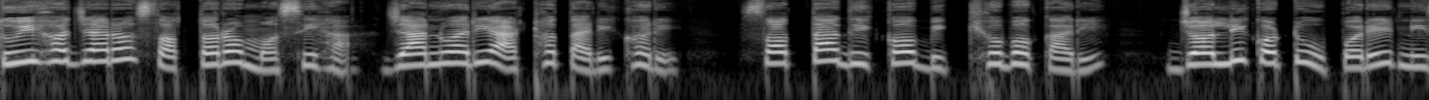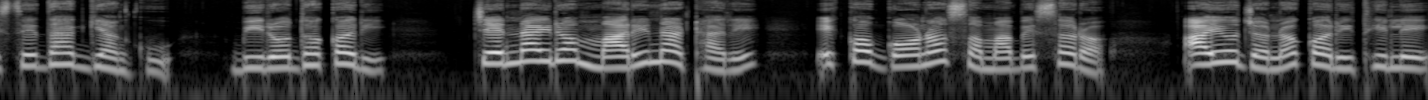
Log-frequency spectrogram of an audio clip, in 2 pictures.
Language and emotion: Odia, neutral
